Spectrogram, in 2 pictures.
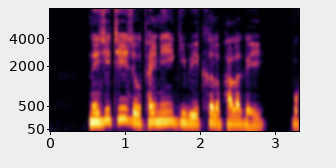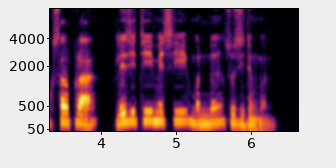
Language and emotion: Bodo, neutral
